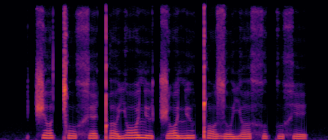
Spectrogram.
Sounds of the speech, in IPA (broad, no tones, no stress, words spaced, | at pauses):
t͡ʃʌǀoxɛǃʌ jɔlʲo t͡ʃɔ lʲuǃɔzo jʌ xʊkʊxe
